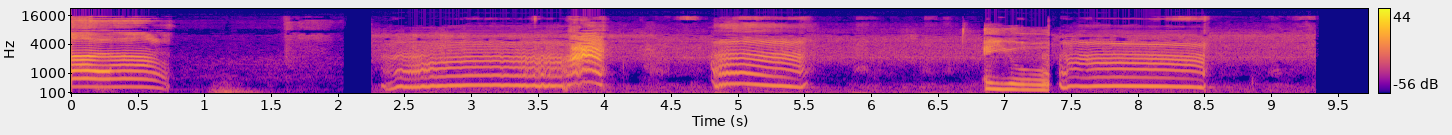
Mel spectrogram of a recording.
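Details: Domestic cat answering with a series of loud drawn-out meows and yowls, each about a second long with rising and falling pitch, separated by short pauses.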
